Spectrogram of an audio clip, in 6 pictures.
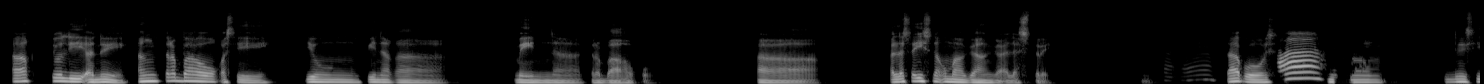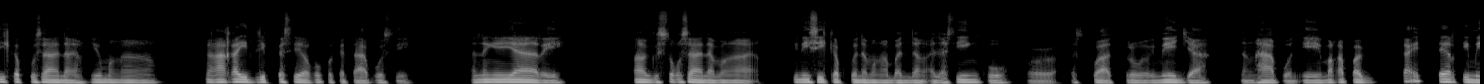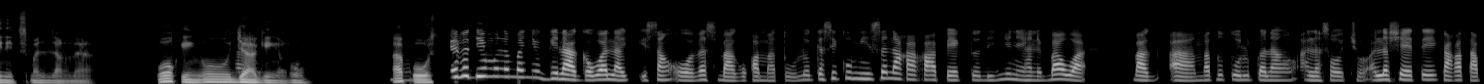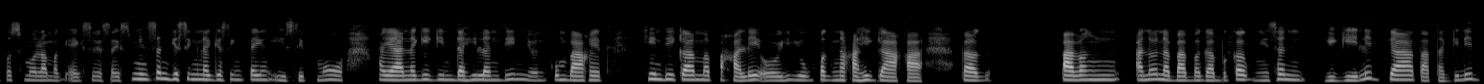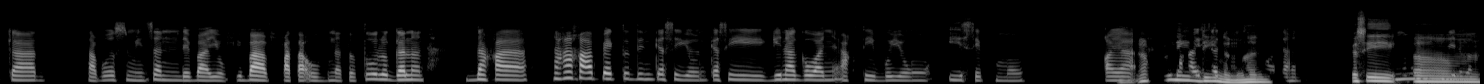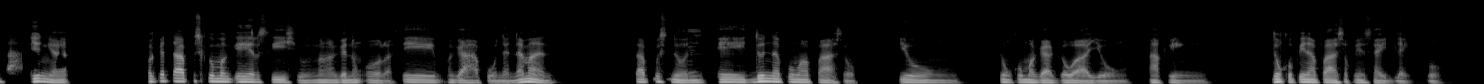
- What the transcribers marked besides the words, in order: tapping; unintelligible speech
- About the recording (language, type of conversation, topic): Filipino, advice, Paano ako makakahanap ng oras para magpahinga at makabawi ng lakas?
